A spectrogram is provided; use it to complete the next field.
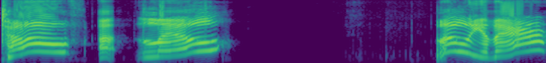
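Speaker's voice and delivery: very high, loud hollering, calling out. A character calls toward an open window with no sounds, calling out loudly. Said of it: "hands around her mouth".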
